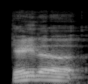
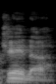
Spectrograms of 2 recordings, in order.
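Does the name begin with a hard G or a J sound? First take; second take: hard G; J sound. First: The name begins with a hard G sound. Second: The name begins with a J sound. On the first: The speaker calls it wrong. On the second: The speaker calls it right.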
